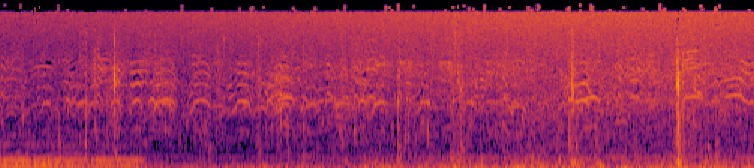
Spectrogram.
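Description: A dense, constant chorus of overlapping shorebird calls at a rookery on Green Island in the Laguna Madre, a hypersaline coastal lagoon. Many squawking and honking cries are layered together, with a low boat engine hum fading out at the start.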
